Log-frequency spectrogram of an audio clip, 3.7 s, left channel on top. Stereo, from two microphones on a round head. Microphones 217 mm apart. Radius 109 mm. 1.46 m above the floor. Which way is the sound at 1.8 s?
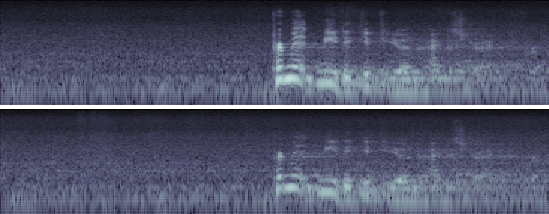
80° left.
